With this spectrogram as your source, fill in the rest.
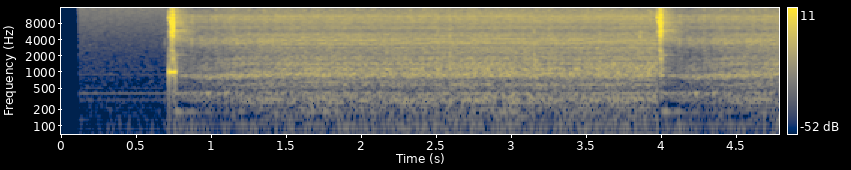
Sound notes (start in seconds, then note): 0.7 film whirring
